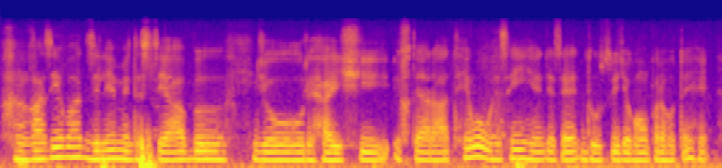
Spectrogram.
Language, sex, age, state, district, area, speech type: Urdu, male, 18-30, Uttar Pradesh, Ghaziabad, urban, spontaneous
